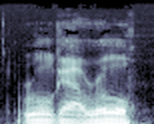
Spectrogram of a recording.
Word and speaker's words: Rougarou: I want to cover the Rougarou. – Rougarou.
